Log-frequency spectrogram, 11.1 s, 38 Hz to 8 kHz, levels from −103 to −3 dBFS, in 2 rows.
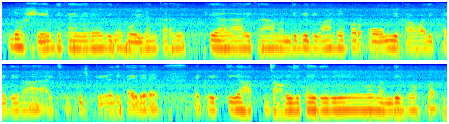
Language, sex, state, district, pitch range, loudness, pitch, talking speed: Hindi, male, Bihar, Gaya, 110-120 Hz, -31 LUFS, 115 Hz, 240 wpm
